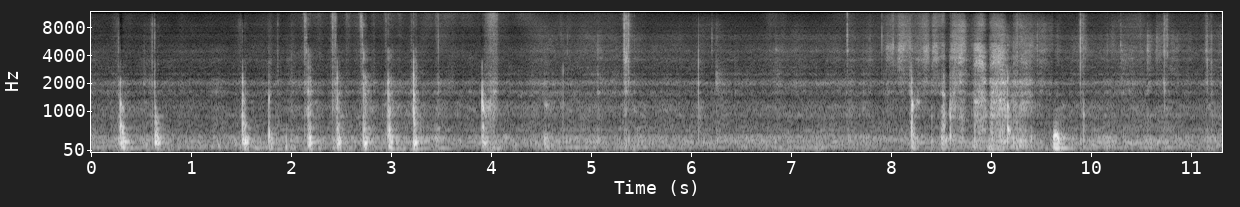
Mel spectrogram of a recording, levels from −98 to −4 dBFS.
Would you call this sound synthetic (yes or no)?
yes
